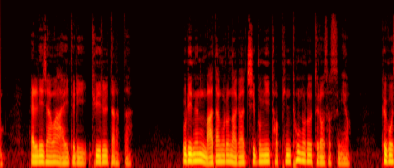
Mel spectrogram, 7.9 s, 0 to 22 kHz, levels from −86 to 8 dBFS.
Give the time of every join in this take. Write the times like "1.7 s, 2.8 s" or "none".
1.8 s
